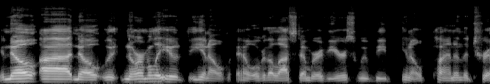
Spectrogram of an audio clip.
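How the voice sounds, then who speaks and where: A man speaks at a moderate pace in an enthusiastic, bright, sharp tone. The recording is very clean with a silent background, and the sound is dry and close with no echo. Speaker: arena PA announcer and voice actor. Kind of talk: interview answer. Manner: enthusiastic, conversational.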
